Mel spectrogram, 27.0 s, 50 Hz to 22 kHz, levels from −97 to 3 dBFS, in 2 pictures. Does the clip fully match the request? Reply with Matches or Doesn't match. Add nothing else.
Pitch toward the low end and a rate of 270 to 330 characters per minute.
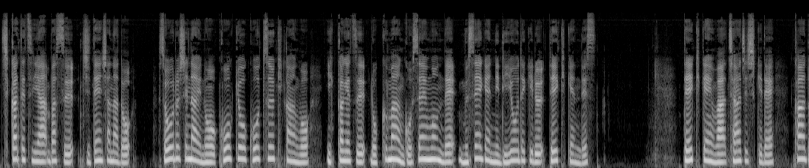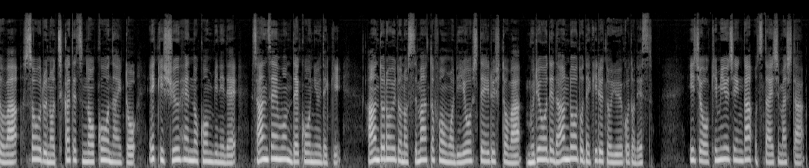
Doesn't match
